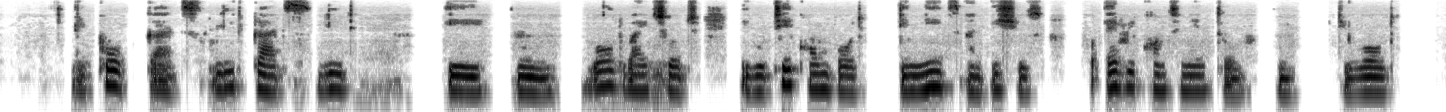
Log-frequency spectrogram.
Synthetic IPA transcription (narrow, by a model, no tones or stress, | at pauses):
ðəpʰop̚ɡ̥a̰dslidɡadslid | e | wɜldwa̰ɪt̚t͡ʃɔt͡ʃiwitʰekʰɔ̃nbɔd | ðənidzãniʃuz̥ | fɔ̰ʔɛvɹikʰɔ̃ntʰinɛ̃ntʰɔ̰v | ðəwɜld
